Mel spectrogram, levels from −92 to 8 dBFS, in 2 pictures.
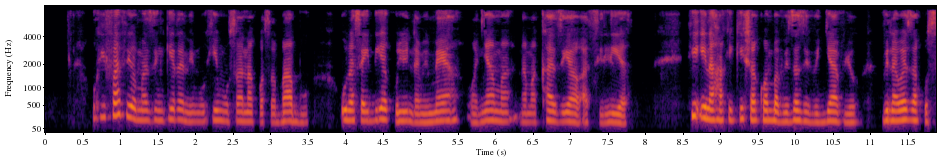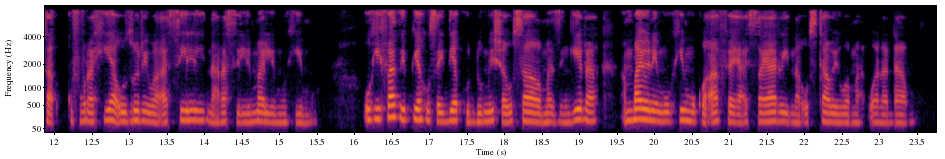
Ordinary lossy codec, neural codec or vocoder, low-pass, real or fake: MP3, 48 kbps; vocoder, 22.05 kHz, 80 mel bands, HiFi-GAN; 7.2 kHz; fake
